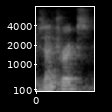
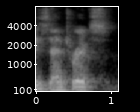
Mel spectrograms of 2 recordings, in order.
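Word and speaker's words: Xentrix: Do you say Zentrix or Eccentrix? I say, because I used to say Zentrix. I think it's the X is silent, so I always say Zentrix.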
